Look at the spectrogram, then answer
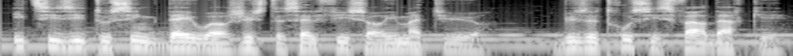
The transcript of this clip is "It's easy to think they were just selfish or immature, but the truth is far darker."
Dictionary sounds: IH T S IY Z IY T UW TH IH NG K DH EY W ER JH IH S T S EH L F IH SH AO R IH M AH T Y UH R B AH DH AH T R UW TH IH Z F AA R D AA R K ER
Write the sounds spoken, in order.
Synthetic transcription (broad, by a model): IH T S IY Z IY T UW S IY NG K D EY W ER ZH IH S T S EH L F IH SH AO R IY M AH T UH R B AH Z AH T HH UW S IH S F AA R D AA R K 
